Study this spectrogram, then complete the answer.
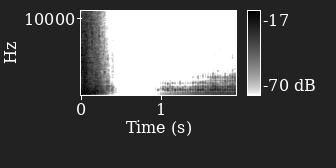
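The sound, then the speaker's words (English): A harsh burst of noise cuts off into silence, then a deep, raspy creature growl rises in, rumbling with a rapid pulsing texture and growing louder. “I could still hear the growling of whatever I heard in the background of his car.”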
